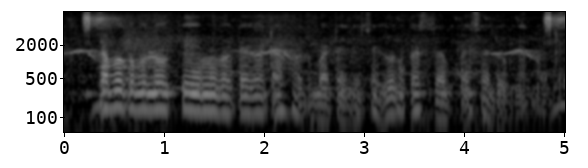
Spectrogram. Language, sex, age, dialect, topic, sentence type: Bhojpuri, female, 25-30, Northern, banking, statement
